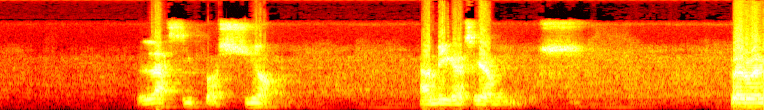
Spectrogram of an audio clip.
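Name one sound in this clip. A middle-aged man speaks forcefully through a microphone over an online call.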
